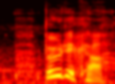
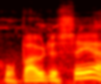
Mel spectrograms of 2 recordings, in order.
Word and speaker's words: Boudicca: surprised air then and Boudicca Boadicea however you want to pronounce it she's linked to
